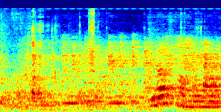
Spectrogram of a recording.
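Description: Murmured voices over background music, with a couple of light clicks.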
